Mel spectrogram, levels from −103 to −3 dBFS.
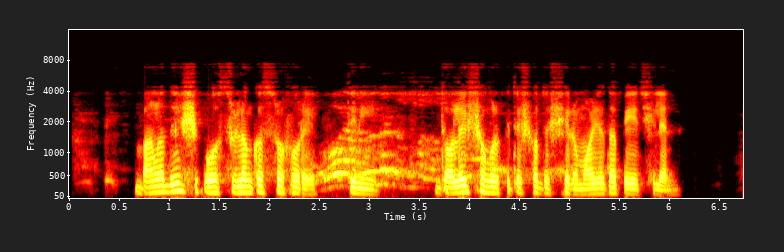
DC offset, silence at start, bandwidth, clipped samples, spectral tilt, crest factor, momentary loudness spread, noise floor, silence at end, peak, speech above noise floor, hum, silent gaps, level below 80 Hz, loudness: under 0.1%; 0.4 s; 5.2 kHz; under 0.1%; -9 dB/octave; 16 dB; 9 LU; -46 dBFS; 0.65 s; -2 dBFS; 29 dB; none; none; -58 dBFS; -18 LUFS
